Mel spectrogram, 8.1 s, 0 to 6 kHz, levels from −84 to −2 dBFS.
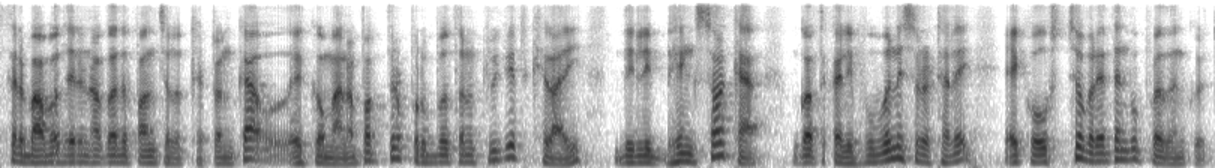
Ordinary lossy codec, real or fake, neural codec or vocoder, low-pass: none; fake; codec, 16 kHz, 0.7 kbps, FocalCodec; 5.4 kHz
